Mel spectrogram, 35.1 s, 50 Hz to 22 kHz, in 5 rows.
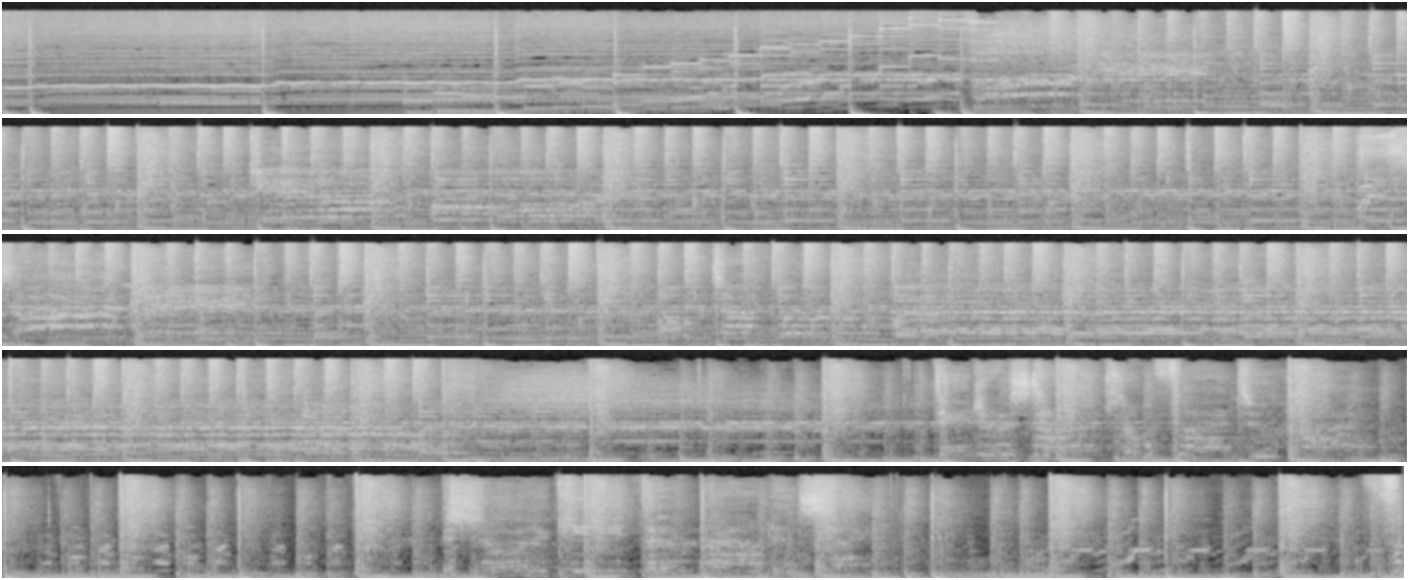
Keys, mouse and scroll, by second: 0.7 shift+click, 1.1 shift+click, 1.4 shift+click, 2.6 click, 4.9 shift+click, 5.6 shift+click, 6.2 shift+click, 6.9 shift+click, 8.2-11.5 drag, 12.0 click, 16.3 click, 18.6 click, 20.3 click, 27.2 ctrl+b, 32.0 click, 33.4-35.1 drag.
